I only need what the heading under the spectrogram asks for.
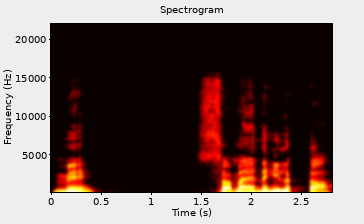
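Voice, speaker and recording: A man teaching a live online grammar class, constantly quizzing his students with quick repeated questions and urging them to answer fast. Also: high-pitched. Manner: urges students to answer fast, mock-scolding; reads out student names from chat.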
